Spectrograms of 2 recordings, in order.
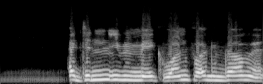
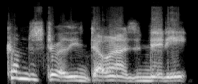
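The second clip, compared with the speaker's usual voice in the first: ordinary talk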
